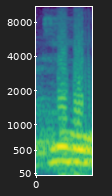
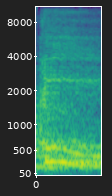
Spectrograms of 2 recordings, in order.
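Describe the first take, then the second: First: The letter is read as a short qu. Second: The letter is read as a short qi. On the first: "tidak boleh kita baca qu" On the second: "Tidak boleh kita baca qi"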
